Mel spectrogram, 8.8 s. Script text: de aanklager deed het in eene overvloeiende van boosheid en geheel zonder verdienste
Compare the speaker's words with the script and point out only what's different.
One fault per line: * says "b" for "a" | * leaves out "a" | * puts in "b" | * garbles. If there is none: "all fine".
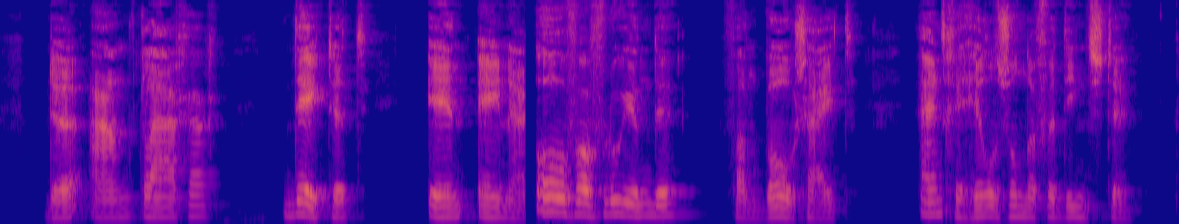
all fine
